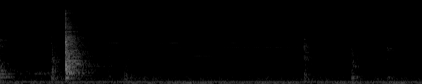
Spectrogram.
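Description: Voice-controlled hospital bed lowering its back section, with a low steady motor hum. A single sharp click comes about half a second in, then a couple of faint ticks near the end.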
